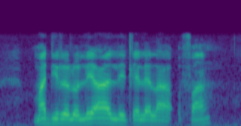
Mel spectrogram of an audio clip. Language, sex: Tswana, male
